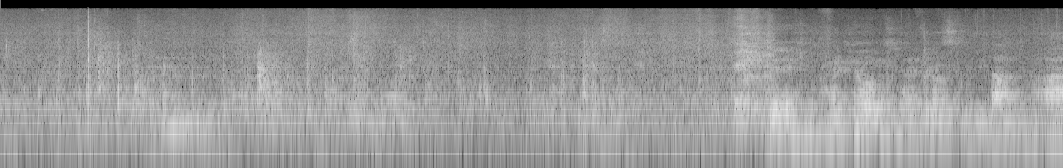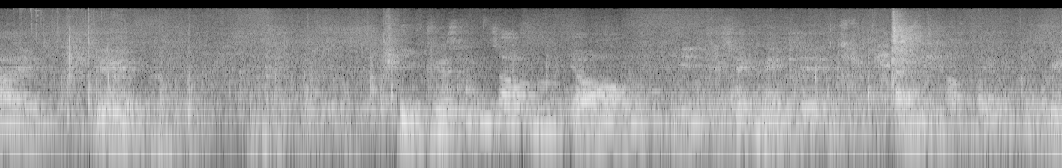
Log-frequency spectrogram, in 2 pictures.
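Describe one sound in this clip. People murmur and chat nearby in a crowded room.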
